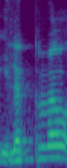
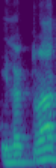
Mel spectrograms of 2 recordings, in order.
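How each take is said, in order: First: The word ends in an 'o' vowel. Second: The word ends in an 'a' vowel. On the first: The speaker calls it wrong. "അത് ഇലക്ട്രോ അല്ല" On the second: The speaker calls it right. "ഇലക്ട്ര ഇലക്ട്രാ കോംപ്ലക്സും"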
